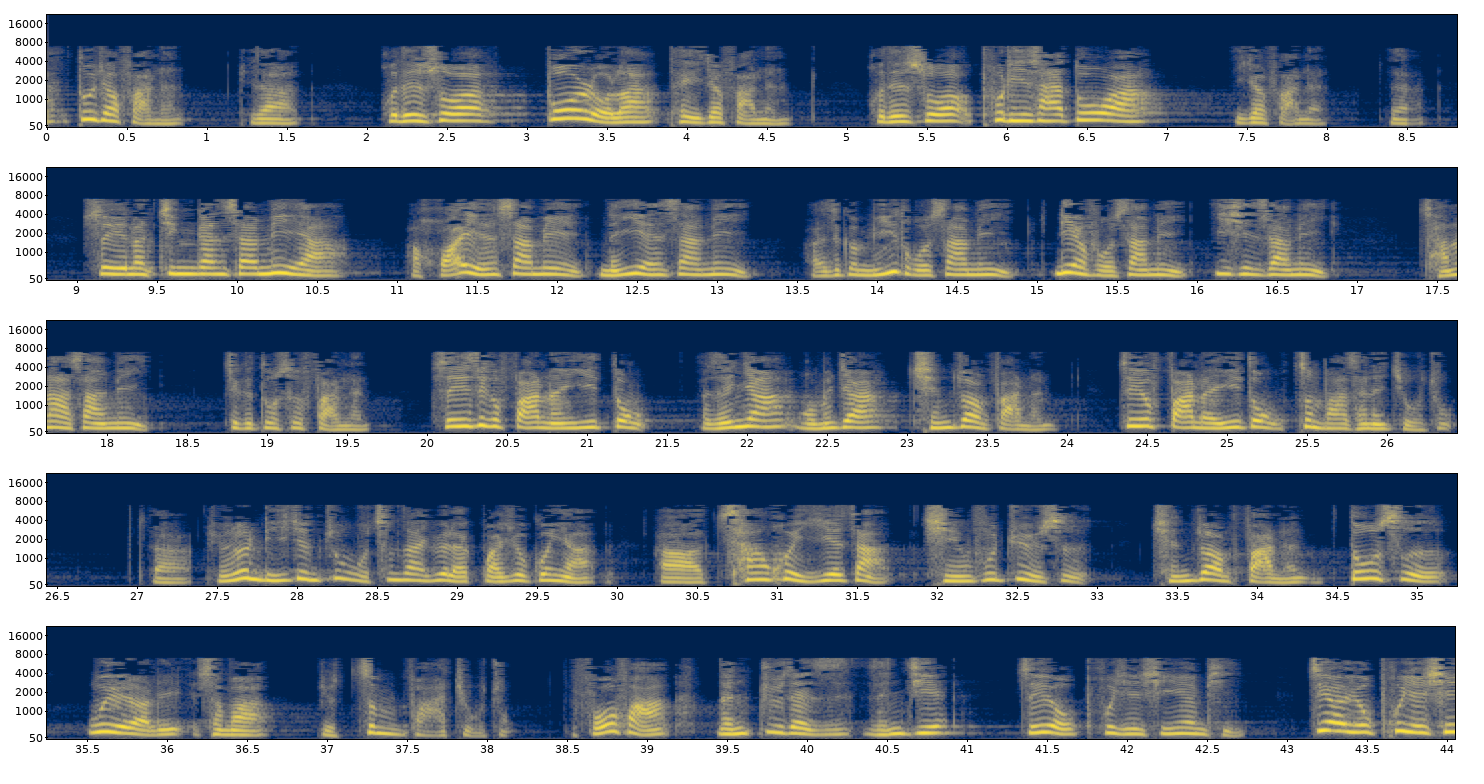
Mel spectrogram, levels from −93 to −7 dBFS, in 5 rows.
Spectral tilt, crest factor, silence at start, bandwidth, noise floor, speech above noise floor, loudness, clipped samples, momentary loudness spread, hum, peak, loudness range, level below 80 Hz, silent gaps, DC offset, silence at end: -6.5 dB/octave; 14 dB; 0 s; 7.4 kHz; -64 dBFS; 48 dB; -17 LUFS; under 0.1%; 15 LU; none; -4 dBFS; 3 LU; -64 dBFS; none; under 0.1%; 0 s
